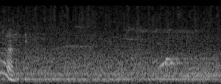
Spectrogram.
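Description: A swarm of bees being moved into a hive with frames drones in a steady, continuous low buzz for the whole stretch at moderate volume, with a couple of brief, faint higher-pitched sweeps passing over it.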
